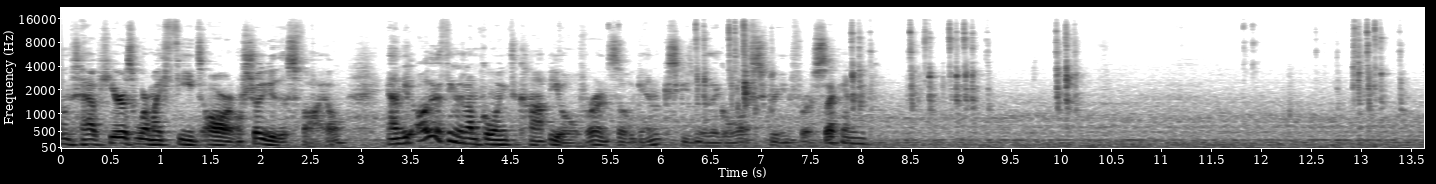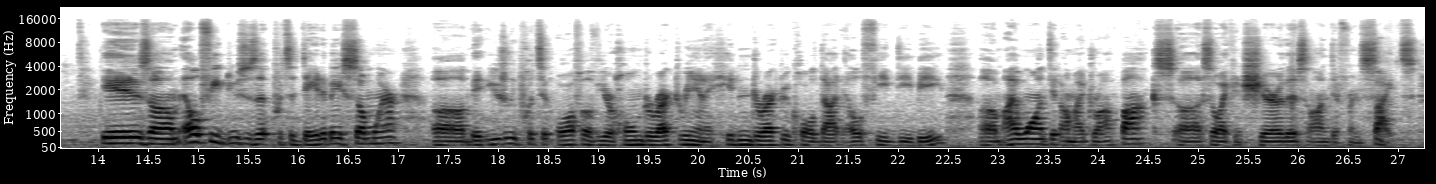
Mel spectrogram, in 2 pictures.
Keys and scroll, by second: 6.4 Down, 6.9 ctrl+shift+space, 8.0 ctrl+b, 8.7 ctrl+b, 9.0 ctrl+n, 9.1 ctrl+n, 10.1 alt+w, 13.0 Return, 13.2 ctrl+y.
